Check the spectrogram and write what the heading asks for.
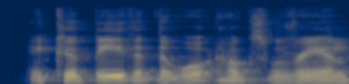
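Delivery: ordinary delivery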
